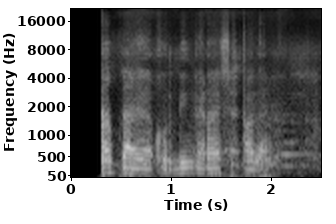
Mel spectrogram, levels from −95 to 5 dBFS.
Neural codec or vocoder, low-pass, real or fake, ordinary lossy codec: codec, 44.1 kHz, 2.6 kbps, DAC; none; fake; none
